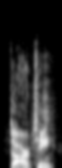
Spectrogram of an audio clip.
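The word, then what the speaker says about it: Daugherty: here for Dane Daughtry oh I'm saying that one right darty it's over one today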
